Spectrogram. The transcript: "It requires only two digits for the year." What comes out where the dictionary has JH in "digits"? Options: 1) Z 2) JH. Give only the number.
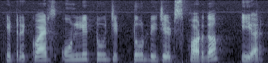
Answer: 2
